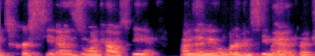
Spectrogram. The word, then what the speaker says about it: Dzwonkowski: Zwankowski, common spelling? Hard to spell. Hard to say. DZWONKOWSKI. Oh, wow, you're a whole lot. So the D is silent. The SKI helps.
